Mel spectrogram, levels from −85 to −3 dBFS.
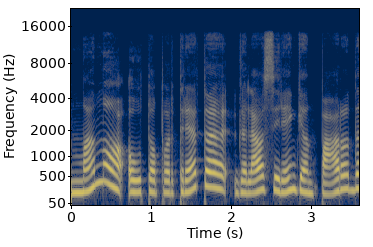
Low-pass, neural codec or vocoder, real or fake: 14.4 kHz; autoencoder, 48 kHz, 32 numbers a frame, DAC-VAE, trained on Japanese speech; fake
